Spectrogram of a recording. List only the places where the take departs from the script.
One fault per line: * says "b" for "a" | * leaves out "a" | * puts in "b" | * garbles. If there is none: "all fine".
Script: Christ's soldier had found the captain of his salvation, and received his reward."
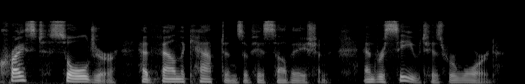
* says "captains" for "captain"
